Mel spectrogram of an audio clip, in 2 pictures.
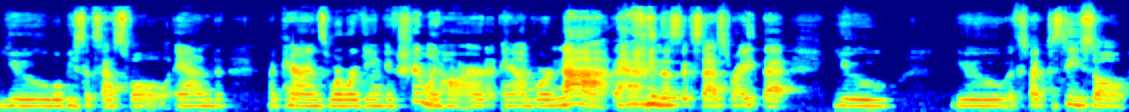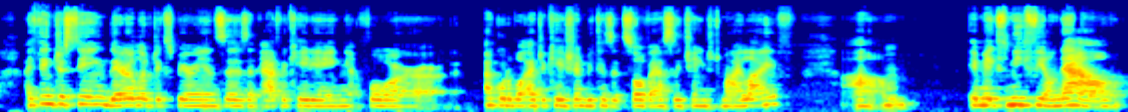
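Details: Adult woman speaking; normal speech.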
